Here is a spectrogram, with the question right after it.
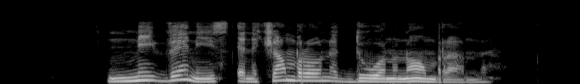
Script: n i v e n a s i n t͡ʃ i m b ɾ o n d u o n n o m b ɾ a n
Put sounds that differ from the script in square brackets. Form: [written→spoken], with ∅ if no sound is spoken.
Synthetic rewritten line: n i v e n [a→i] s [i→e] n t͡ʃ [i→a] m b ɾ o n d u o n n o m b ɾ a n

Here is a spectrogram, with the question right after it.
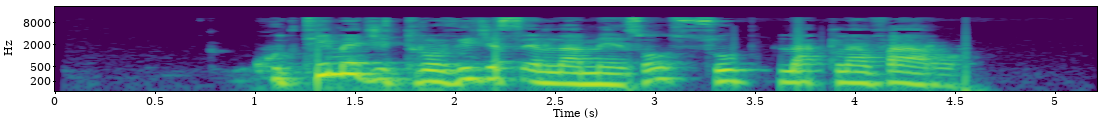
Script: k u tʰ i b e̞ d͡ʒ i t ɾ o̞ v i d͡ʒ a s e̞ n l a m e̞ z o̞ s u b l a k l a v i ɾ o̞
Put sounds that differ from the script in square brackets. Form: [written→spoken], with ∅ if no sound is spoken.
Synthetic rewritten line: k u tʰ i [b→m] e̞ d͡ʒ i t ɾ o̞ v i d͡ʒ a s e̞ n l a m e̞ z o̞ s u b l a k l a v [i→a] ɾ o̞

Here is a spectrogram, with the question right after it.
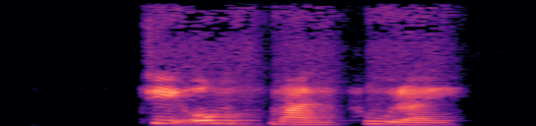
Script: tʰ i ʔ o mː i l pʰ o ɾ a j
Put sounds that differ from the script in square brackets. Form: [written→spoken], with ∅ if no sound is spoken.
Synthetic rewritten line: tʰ i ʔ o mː [i→a] l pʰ [o→u] ɾ a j

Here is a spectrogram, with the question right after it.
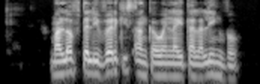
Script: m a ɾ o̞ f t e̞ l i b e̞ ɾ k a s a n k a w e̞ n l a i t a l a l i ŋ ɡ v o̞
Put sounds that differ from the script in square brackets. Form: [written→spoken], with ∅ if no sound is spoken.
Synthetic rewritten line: m a [ɾ→l] o̞ f t e̞ l i [b→v] e̞ ɾ k [a→i] s a [n→ŋ] k a w e̞ n l a i t a l a l i ŋ ɡ v o̞

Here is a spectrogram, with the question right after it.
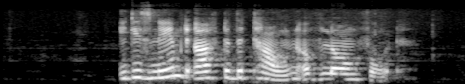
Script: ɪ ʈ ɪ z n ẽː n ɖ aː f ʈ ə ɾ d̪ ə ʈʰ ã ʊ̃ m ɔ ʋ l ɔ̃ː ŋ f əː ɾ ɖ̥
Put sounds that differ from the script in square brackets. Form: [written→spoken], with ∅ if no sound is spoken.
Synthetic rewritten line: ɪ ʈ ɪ z n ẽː [n→m] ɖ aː f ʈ ə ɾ d̪ ə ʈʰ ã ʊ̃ [m→n] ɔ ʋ l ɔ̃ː ŋ f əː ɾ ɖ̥

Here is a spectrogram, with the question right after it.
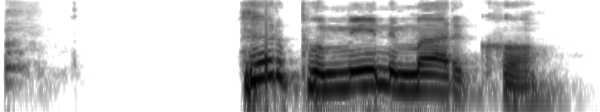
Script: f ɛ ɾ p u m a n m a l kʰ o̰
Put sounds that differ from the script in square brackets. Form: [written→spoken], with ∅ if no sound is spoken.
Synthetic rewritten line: [f→h] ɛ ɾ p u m [a→i] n m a [l→ɾ] kʰ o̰

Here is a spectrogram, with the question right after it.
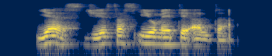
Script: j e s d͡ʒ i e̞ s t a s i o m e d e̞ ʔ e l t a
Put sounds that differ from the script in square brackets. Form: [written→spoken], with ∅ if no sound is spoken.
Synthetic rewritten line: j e s d͡ʒ i e̞ s t a s i o m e [d→t] e̞ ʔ [e→a] l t a

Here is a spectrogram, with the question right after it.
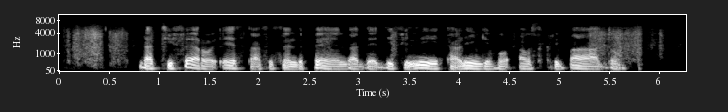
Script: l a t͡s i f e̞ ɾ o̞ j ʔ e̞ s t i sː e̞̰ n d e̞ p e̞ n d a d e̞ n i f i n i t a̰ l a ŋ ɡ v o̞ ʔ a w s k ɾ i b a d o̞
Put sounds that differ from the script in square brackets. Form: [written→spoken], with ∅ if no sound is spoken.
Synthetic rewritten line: l a t͡s i f e̞ ɾ o̞ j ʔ e̞ s t [i→a] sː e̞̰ n d e̞ p e̞ n d a d e̞ [n→d] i f i n i t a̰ l [a→i] ŋ ɡ v o̞ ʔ a w s k ɾ i b a d o̞

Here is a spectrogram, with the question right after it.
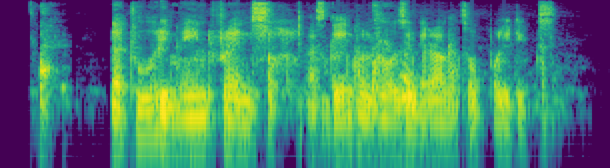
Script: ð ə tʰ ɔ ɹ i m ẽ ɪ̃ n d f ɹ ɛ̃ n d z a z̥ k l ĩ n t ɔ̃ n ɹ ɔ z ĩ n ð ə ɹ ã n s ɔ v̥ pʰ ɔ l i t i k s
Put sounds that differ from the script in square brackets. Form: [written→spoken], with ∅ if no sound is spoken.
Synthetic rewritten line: ð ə tʰ [ɔ→u] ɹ i m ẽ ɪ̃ n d f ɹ ɛ̃ n d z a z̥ k l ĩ n t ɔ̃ n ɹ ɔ z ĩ n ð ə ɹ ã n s ɔ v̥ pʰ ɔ l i t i k s

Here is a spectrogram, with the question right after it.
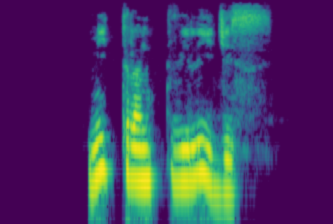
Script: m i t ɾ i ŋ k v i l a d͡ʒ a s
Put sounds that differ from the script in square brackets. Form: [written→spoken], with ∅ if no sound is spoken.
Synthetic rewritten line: m i t ɾ [i→a] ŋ k v i l [a→i] d͡ʒ [a→i] s

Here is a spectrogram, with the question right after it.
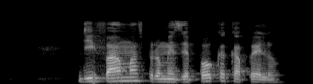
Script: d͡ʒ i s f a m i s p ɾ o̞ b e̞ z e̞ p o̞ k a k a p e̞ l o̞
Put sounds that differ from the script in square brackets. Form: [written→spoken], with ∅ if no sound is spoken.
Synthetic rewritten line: d͡ʒ i [s→∅] f a m [i→a] s p ɾ o̞ [b→m] e̞ z e̞ p o̞ k a k a p e̞ l o̞

